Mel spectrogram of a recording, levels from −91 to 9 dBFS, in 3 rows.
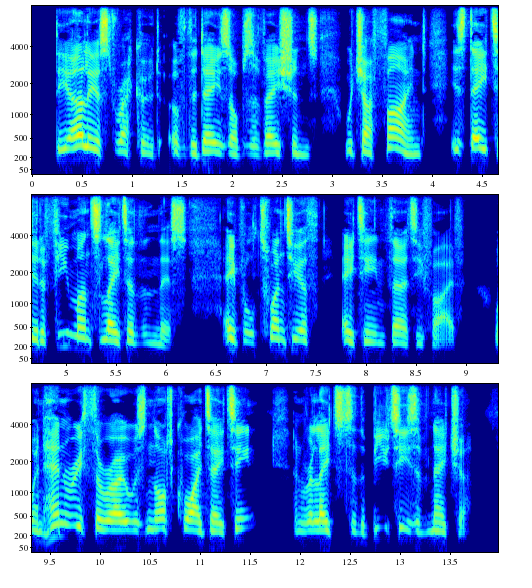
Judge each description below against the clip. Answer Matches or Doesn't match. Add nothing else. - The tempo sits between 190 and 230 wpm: Doesn't match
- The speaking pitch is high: Doesn't match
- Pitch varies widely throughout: Doesn't match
